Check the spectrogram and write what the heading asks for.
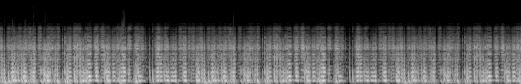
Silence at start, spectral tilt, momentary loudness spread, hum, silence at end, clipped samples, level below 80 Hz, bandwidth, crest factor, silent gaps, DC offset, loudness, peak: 0 s; -7.5 dB/octave; 3 LU; none; 0 s; under 0.1%; -36 dBFS; 7.2 kHz; 16 dB; none; under 0.1%; -16 LUFS; 0 dBFS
